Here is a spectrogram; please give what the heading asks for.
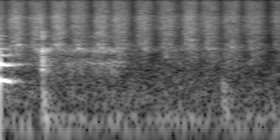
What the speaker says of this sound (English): Let's rub our hands together again.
